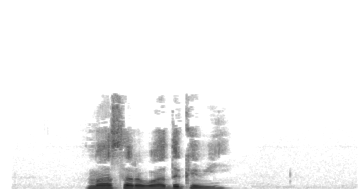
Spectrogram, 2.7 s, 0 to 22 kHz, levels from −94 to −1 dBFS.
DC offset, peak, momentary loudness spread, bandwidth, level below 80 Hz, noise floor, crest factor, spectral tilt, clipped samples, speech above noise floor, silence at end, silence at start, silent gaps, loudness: under 0.1%; -8 dBFS; 17 LU; 11.5 kHz; -78 dBFS; -78 dBFS; 18 dB; -6 dB/octave; under 0.1%; 56 dB; 1.05 s; 0.65 s; none; -23 LUFS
